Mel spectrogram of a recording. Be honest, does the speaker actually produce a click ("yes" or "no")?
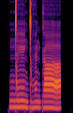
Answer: yes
